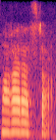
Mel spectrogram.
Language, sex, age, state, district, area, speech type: Tamil, female, 60+, Tamil Nadu, Mayiladuthurai, urban, spontaneous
